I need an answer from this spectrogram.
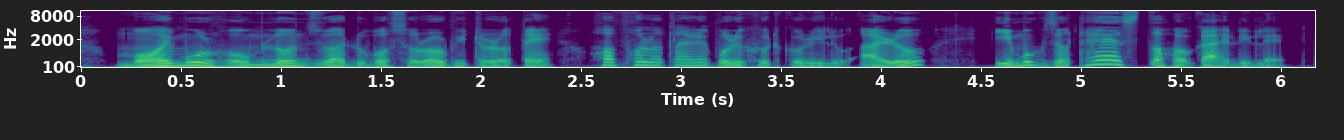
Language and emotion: Assamese, happy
